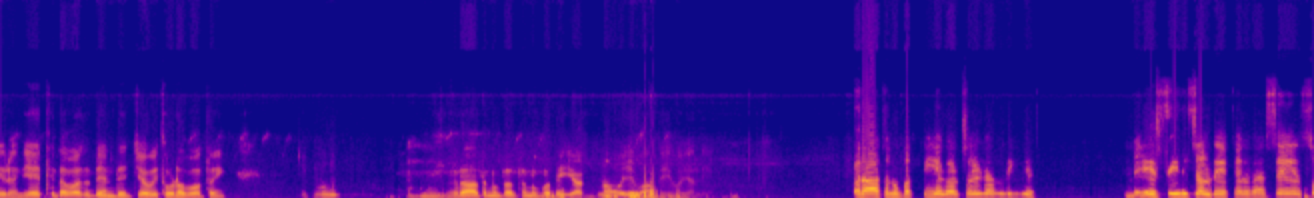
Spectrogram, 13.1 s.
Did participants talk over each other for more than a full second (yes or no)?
no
